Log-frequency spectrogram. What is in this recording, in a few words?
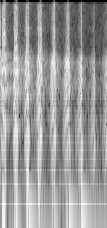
LAUGHTER; white rabbit demo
